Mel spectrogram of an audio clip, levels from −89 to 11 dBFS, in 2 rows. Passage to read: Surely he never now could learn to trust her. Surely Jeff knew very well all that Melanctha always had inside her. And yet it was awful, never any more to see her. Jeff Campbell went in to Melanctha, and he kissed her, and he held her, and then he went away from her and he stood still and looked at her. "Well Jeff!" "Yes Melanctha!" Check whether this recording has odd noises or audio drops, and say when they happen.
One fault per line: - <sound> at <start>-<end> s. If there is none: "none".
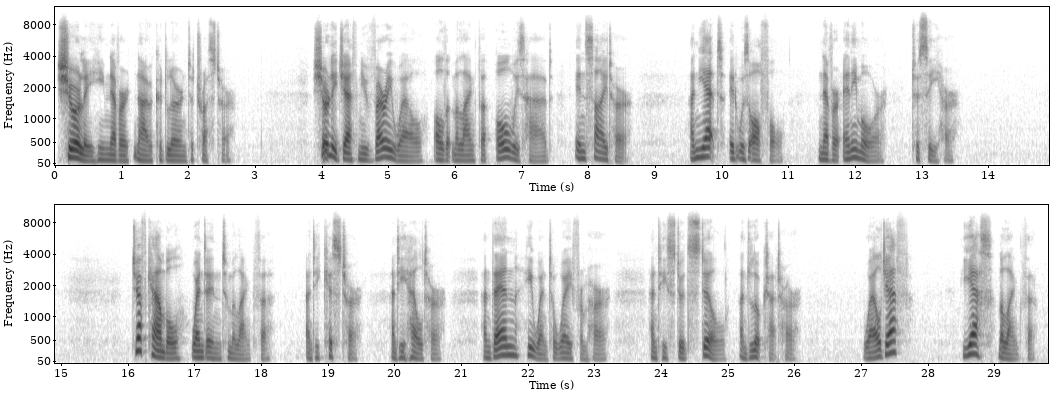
none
